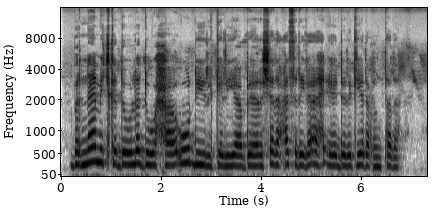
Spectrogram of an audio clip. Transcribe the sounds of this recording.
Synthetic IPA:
bɐrnaːmɪt͡ʃkʰɐd̪ɔwlɐd̪ʊwɑħɑːuːɖiːɾɪɡɛlɪjaːbɛːɾɐʃɐðɐʕɑsrɪɣɐɐhɛːɖɐlɛɡjɐðɐʕʊnt̪ʰɐðɐ

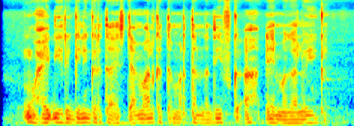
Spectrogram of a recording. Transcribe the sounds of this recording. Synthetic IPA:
wɑħɑjɗiːɾɪɡɛlɪŋkʰɐrt̪ʰaːɪst̪ʰɪʕmaːlkʰɐt̪ʰɐmɐ̰rt̪ʰɐnːɐðiːfkʰɐʔɐhɛːmɐɣaːloːjɪŋkʰɐ̥

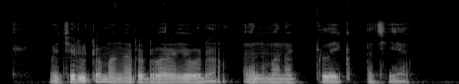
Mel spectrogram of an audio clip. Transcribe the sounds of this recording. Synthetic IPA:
wet͡ʃodutomaŋatɔdwaɾjʊdɔ̰ɛ̰nmanaklɪkat͡ʃɪɛl

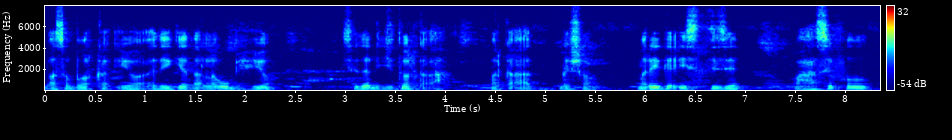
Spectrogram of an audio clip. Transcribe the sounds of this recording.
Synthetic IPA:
baːsɐbɔːrkʰɐʔijɔʔɐðɛːɣjɐðɐlɐɣʊbɪħɪjɔ | sɪðɐɖɪt͡ʃɪt̪ʰɔːlkʰɐ̰ʔɐh | mɐrkʰɐ̰a̰ːd̪̚ɡɐʃɔ | mɐɾɛːɡɐ̰ʔɛsd̪izɛːnwɑħɑːsɪfʊðʊd̪

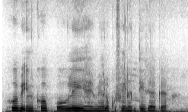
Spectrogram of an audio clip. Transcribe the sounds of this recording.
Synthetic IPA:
hɔβiʔɪŋkʰɔːb̚ulɛːjɐɦɛjmɛːlɔkʰʊfiːlɐnd̪ɛːɣaːɡɐ̰

